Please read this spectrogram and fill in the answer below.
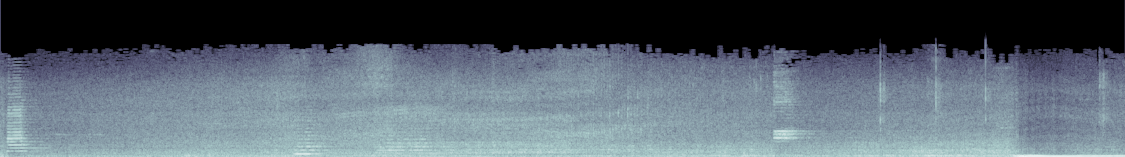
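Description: Busy street traffic with several short car-horn toots: one right at the start, two more about two to three seconds in, and a brief higher-pitched one near six seconds. Near the end a louder low engine note cuts in abruptly.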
